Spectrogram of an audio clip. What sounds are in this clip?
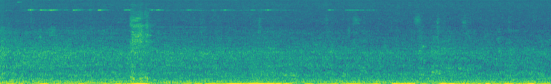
person or small group talking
